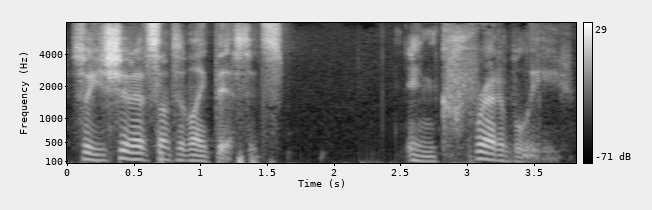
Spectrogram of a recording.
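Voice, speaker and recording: A young man hosting his own channel casually walks through a block-building game tutorial step by step, rambling and poking fun at himself. His mid-range voice moves at a normal speed, and the recording is dry.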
